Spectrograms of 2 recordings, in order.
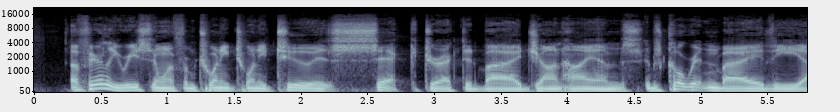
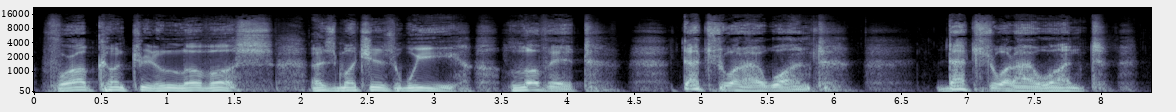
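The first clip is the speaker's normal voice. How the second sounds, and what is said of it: Poor Sylvester Stallone impression. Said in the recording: “the horrible Stallone impersonation”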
